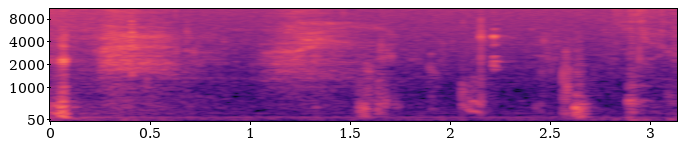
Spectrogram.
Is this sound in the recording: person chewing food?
yes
